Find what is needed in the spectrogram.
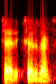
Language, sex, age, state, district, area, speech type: Malayalam, male, 60+, Kerala, Thiruvananthapuram, urban, conversation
